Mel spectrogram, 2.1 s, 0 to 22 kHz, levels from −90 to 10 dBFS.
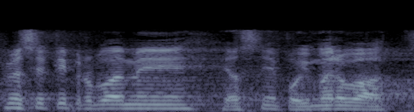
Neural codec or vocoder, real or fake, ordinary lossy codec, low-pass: none; real; AAC, 32 kbps; 7.2 kHz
